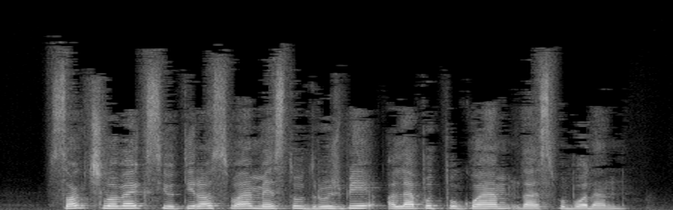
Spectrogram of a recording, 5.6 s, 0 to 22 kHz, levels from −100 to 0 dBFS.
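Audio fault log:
throughout generation loss. Speech sounds swirly, smeared and hollow, with blurred attacks and nothing above 18.3 kHz. Likely repeated lossy re-encoding, fitting about seven 128 kbit/s WMA passes.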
